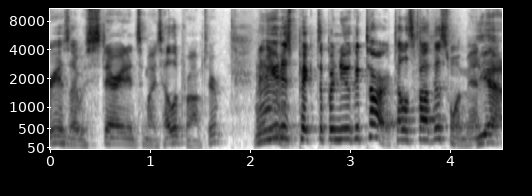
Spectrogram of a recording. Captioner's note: none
